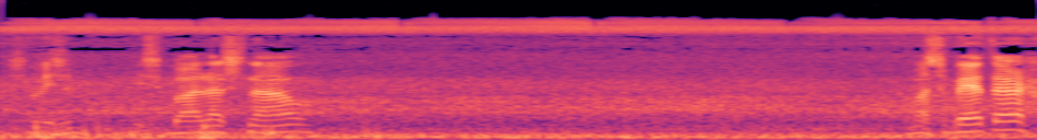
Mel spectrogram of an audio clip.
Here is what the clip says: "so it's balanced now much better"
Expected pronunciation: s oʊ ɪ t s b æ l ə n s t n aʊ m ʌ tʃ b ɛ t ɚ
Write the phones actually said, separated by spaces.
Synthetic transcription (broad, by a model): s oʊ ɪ s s b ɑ l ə n s n aʊ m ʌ s b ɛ t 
